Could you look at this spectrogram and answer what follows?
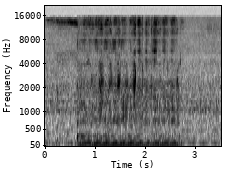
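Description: One loud, low, rattling snore lasting about two seconds, with a fluttering buzz. Snoring.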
